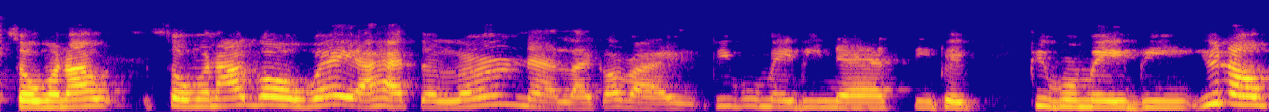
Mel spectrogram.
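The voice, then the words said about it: New York accent. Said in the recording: “I got this New York accent. Everybody think we got an accent”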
